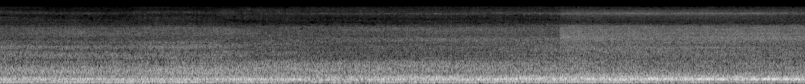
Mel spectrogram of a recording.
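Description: A grader blade scrapes and pushes loose dirt.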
